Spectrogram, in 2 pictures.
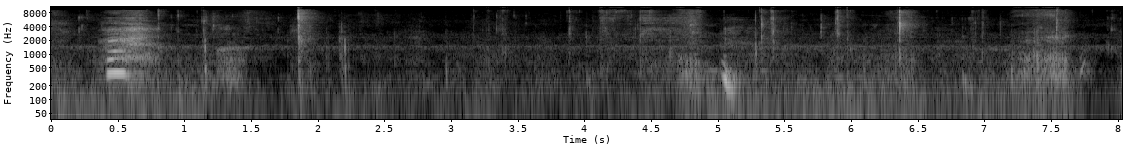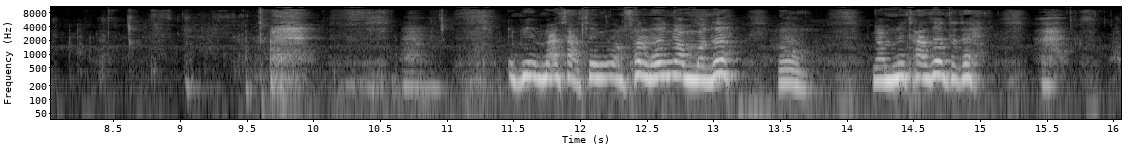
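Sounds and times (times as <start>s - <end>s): person chewing food: 0.1s - 11.4s.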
